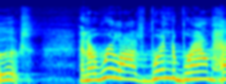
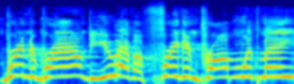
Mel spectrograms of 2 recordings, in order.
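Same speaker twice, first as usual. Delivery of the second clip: loud, high-pitched yell carrying across a room; 6 semitones higher than usual. Retelling a father's instructions to yell at a classmate: imitating a loud yell. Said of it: "in the loudest voice you have, I want you to yell".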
